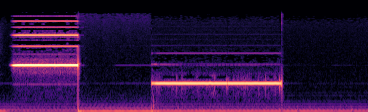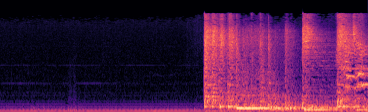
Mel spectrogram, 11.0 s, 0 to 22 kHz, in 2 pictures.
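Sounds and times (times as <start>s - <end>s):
lower soft test tone: 0.0s - 8.4s
faint low mains hum: 0.0s - 8.6s
high test tone beep: 0.2s - 1.2s.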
